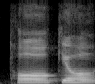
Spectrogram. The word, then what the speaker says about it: Tokyo: Well, it it it's actually to so it's like like to a stretch sound Tokyo. But obviously when you say it fast it becomes Tokyo. It's not Tokyo, it's Tokyo. That kind of thing. you even if you say it fast, the stretching has to be like consistent.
